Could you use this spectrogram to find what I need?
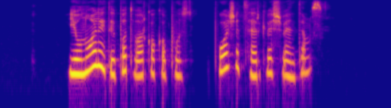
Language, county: Lithuanian, Kaunas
